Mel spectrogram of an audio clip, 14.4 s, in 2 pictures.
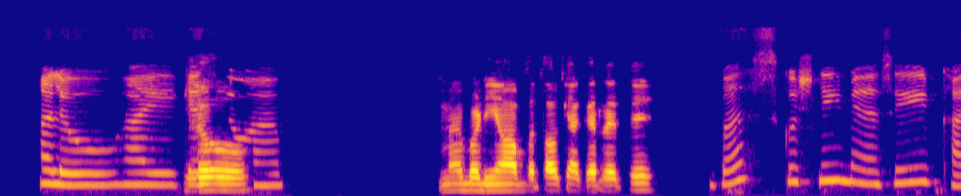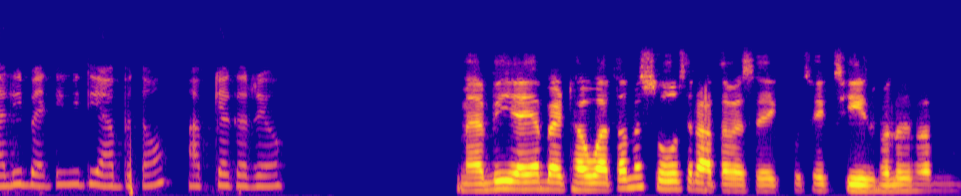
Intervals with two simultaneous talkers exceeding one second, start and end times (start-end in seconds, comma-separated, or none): none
